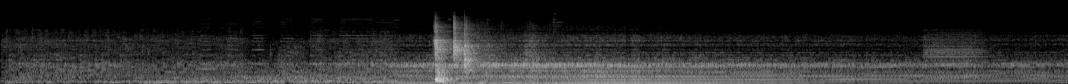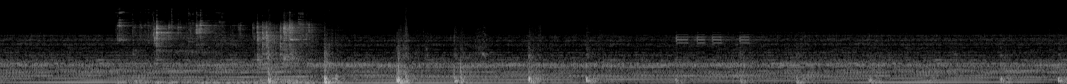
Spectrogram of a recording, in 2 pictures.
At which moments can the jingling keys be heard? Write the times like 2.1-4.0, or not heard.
4.3-5.6, 11.8-13.8.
